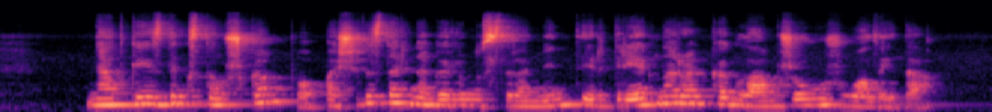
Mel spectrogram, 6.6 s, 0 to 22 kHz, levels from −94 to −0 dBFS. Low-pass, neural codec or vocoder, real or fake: 14.4 kHz; none; real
